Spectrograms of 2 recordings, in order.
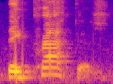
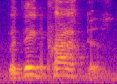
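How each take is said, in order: First: "they" slowed and leaned on; slow with weight on "they"; stress on they. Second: High "they" drawn out; slow, pitched-up "they"; stress on they. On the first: Repeats the quote for the listener. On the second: Punchline repeat of the quote. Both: Retold or imitated.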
